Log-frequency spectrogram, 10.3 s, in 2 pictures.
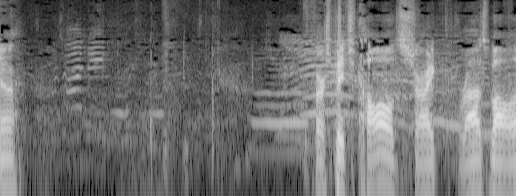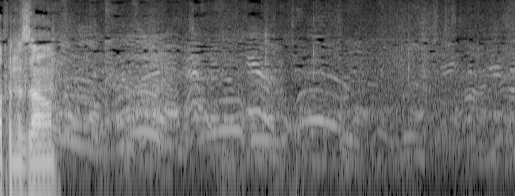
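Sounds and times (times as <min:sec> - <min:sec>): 
speech: 0:00.0 - 0:00.3, 0:03.1 - 0:05.8
crowd chatter at softball game: 0:00.0 - 0:10.2
people shouting in a crowd at softball game: 0:02.4 - 0:09.5.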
